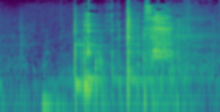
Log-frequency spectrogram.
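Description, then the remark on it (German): A glass clinks a few times in quick succession, followed by a soft, breathy swallowing or sipping sound as someone drinks water, with no one talking. “Ich trinke gerade Wasser.”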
